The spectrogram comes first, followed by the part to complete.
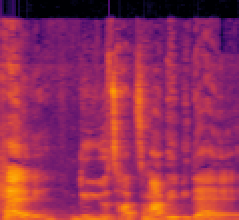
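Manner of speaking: normal talking voice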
